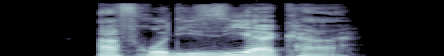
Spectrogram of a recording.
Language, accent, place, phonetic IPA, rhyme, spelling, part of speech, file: German, Germany, Berlin, [afʁodiˈziːaka], -iːaka, Aphrodisiaka, noun, De-Aphrodisiaka.ogg
- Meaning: plural of Aphrodisiakum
